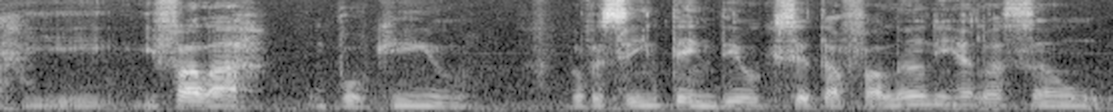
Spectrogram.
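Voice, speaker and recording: Audible room echo surrounds a man whose very deep, low voice holds a monotone, flat intonation. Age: 70s. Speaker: father of a guest with Down syndrome, former council member. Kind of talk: casual chat.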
